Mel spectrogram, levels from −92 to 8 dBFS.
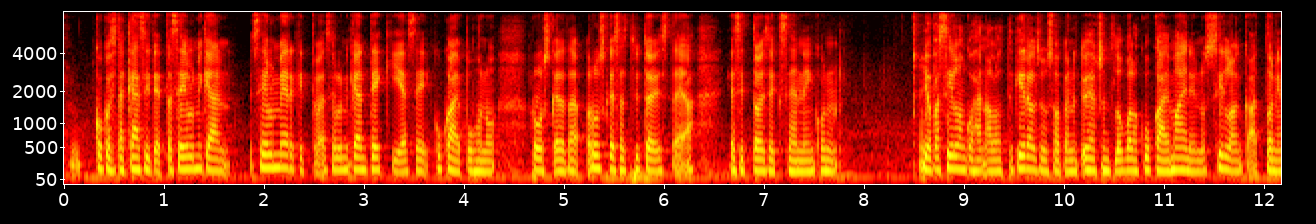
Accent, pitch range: native, 155-180 Hz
